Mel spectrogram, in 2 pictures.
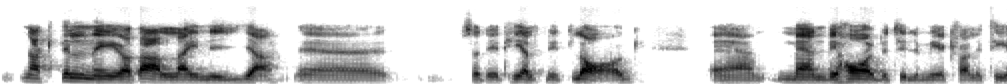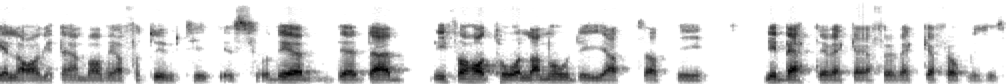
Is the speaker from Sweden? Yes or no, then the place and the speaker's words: yes; Sweden; now in Spain; komma som svensk till Spanien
